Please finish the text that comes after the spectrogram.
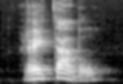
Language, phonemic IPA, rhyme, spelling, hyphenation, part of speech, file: Dutch, /rəˈtaː.bəl/, -aːbəl, retabel, re‧ta‧bel, noun, Nl-retabel.ogg
- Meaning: retable (table or shelf behind an altar)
